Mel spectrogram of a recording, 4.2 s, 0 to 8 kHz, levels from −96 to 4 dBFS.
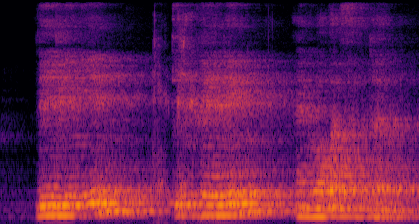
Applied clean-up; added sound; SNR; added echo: neural separator model SepFormer DNS4.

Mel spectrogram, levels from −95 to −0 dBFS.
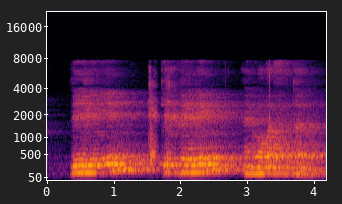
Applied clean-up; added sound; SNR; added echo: none; Cough; 15 dB; reverberation time 1.9 s.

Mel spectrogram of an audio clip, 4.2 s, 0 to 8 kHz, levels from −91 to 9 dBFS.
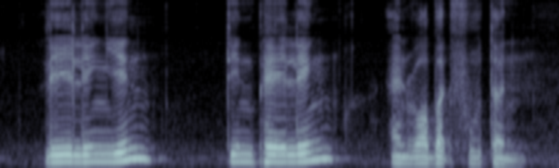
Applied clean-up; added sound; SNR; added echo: none; none; none; none.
